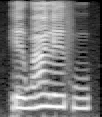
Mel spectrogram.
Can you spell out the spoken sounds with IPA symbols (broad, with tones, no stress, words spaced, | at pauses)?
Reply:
ɾe˨wã˨˦ le˦fu˧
